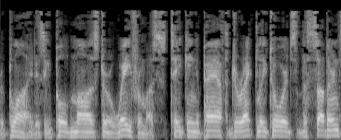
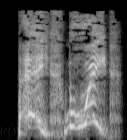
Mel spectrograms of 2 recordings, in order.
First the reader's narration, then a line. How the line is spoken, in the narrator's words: Mazder yelped as Dire practically yanked him off his feet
